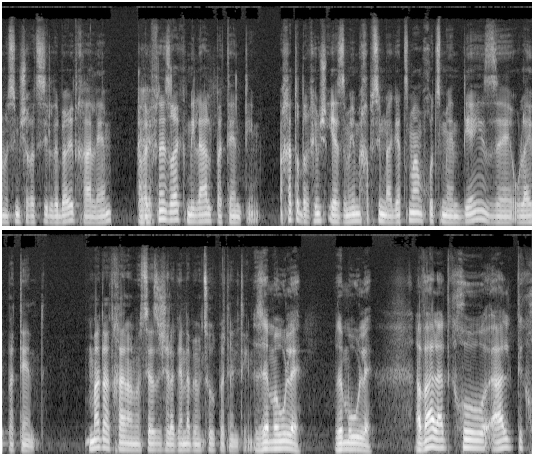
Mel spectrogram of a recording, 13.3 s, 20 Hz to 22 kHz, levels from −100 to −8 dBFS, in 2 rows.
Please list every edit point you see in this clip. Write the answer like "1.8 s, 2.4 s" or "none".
5.0 s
